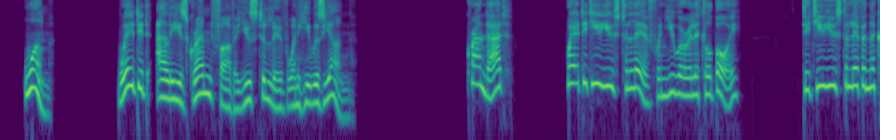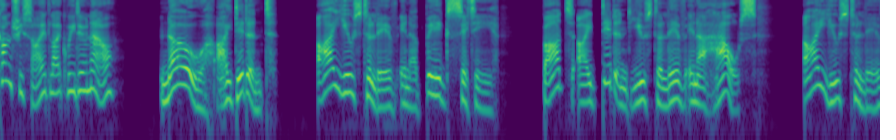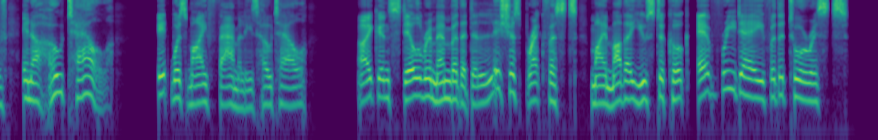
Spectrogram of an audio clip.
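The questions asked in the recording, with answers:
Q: Where did Ali's grandfather used to live when he was young?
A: In a hotel (his family's hotel) in a big city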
